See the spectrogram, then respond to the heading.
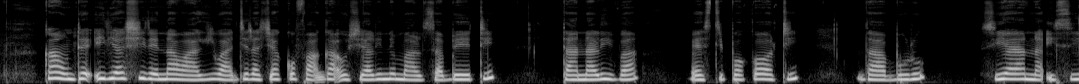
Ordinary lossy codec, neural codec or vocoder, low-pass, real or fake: none; none; none; real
